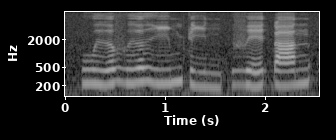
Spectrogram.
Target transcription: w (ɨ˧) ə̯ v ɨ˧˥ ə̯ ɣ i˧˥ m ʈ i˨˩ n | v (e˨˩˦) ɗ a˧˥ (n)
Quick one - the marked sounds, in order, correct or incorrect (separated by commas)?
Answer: incorrect, correct, correct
